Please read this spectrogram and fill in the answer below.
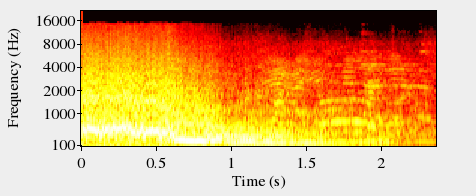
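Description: Asian elephant calling loudly: a harsh trumpeting blast that drops about a second in into a lower, falling roar, fading near the end.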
